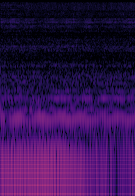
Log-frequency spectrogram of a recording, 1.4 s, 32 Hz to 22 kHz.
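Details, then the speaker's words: APC 1500VA UPS SUA1500RM2U with roof-leak rust, powered up: steady droning hum with fixed mid tone over low rumble that drops away as the fan stops; failing cooling fan. "That sounds horrible. Oh, that's the fan. Yeah, so the fan has failed in this."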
